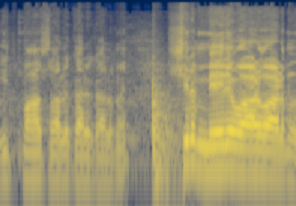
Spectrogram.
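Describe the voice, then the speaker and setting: There is noticeable background noise behind a man's voice. He speaks at a fairly high pitch with lively intonation. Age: 60s. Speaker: ward member. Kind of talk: interview answer.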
